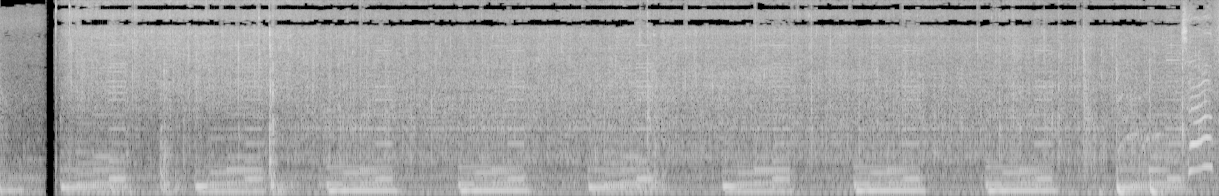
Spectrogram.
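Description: Shrimp dropped into a pan with sautéed onion and garlic, frying with a steady, close sizzle and periodic bursts of stirring, along with a repeating tonal hum in the background.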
